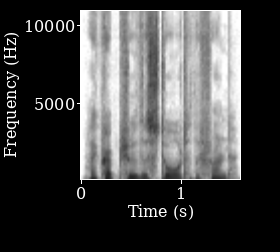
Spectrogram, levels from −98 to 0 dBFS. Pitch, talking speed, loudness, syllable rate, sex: 90 Hz, 300 wpm, -20 LUFS, 6.6 syllables/s, male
